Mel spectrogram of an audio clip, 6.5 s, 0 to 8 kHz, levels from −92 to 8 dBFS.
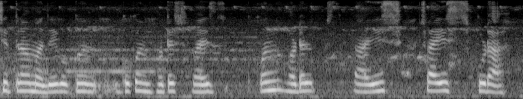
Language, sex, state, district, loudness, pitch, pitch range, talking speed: Marathi, female, Maharashtra, Sindhudurg, -14 LUFS, 240 Hz, 225-255 Hz, 90 wpm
